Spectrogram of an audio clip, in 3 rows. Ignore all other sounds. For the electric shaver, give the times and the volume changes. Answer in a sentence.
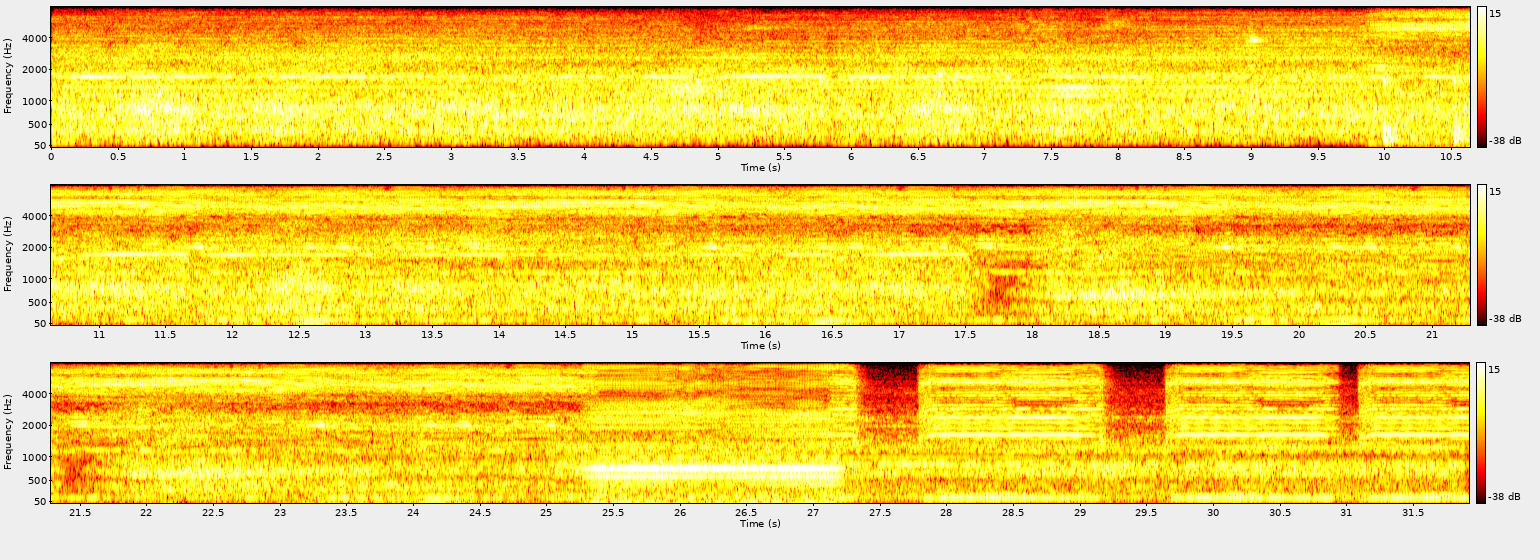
You can hear the electric shaver from 0.0 to 31.8 s, getting louder.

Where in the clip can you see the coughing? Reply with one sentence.
The coughing can be heard from 9.9 to 10.8 s.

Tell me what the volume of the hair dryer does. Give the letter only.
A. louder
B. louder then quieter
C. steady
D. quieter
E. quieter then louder
D.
